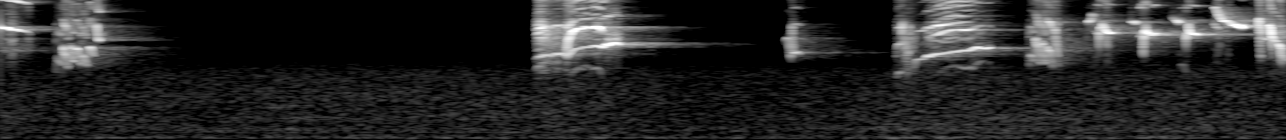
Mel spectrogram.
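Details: Short bursts of high twittering from a grey-crowned goldfinch, then a longer phrase of rapid chirps and ringing rising notes toward the end.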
